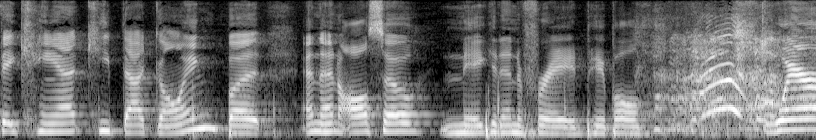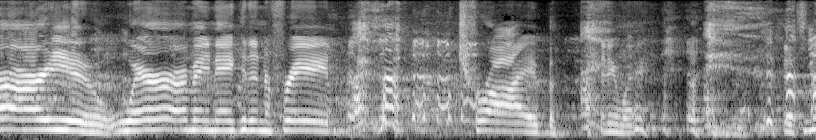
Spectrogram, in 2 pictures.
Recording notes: Live at Dynasty Typewriter in Los Angeles. Recorded Live at the Dynasty Typewriter Theater.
